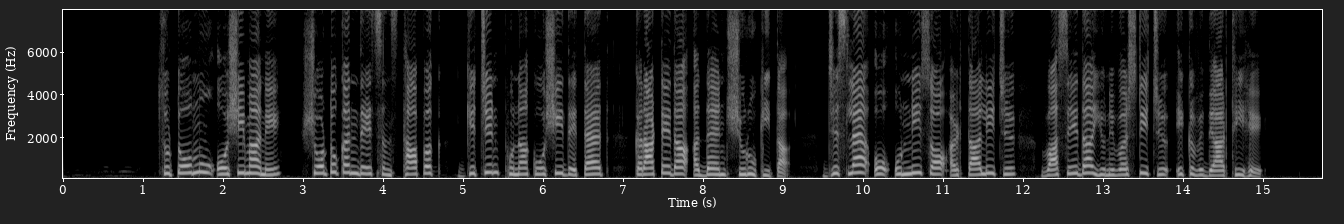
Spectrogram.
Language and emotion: Dogri, neutral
